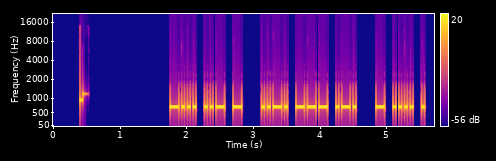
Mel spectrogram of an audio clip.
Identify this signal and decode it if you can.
Morse code, heard as a keyed tone, about 28 wpm, 690 Hz. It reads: BUT FOR THE
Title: Sets of 5 Words Encore 28wpm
